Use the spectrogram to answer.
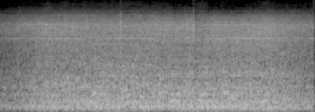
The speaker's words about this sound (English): This is Entebbe Airport, Uganda's only airport. It is the main entry and exit that the country boasts of.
